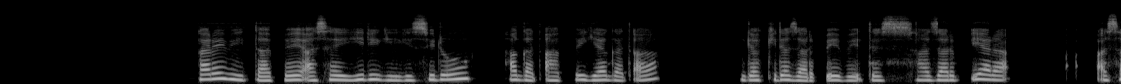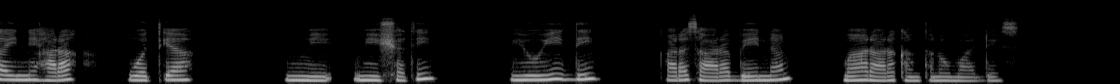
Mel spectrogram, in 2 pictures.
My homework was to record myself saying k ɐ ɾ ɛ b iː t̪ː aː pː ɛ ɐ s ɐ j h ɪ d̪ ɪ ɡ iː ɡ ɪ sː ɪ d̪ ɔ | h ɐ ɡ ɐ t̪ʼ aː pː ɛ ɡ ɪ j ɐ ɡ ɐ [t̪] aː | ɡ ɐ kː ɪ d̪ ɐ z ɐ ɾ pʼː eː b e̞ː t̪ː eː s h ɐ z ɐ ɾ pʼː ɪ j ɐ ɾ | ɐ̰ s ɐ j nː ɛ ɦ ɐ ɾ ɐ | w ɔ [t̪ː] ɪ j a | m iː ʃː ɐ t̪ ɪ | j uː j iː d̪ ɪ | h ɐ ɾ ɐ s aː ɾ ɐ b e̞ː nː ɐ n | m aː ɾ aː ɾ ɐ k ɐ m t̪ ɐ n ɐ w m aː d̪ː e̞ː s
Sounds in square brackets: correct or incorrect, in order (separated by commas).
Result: incorrect, incorrect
